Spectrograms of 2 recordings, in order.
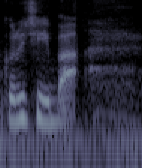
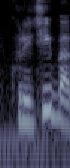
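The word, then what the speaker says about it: Curitiba: that was going on in the center of guru chiba kurichiba because that's the right pronunciation i started to curse in polish and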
